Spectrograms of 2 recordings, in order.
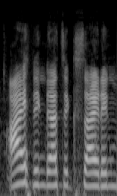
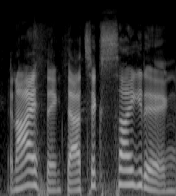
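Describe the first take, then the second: First: A bit more upbeat, lifted; more enthusiastic. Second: Said in the usual way. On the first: Shown as a demonstration. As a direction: give it some energy this time. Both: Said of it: "it's a very low energy morning".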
